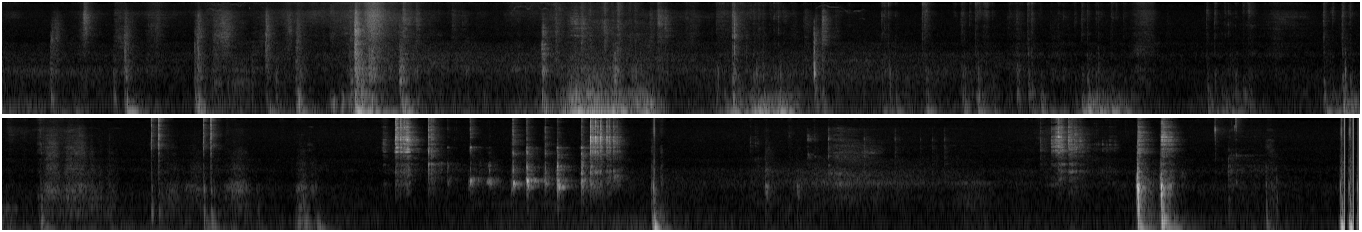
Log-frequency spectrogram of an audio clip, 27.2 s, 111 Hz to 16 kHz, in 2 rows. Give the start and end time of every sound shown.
0.3s-3.2s: footsteps
8.8s-13.7s: keyboard typing
17.4s-20.1s: cutlery and dishes
24.1s-25.4s: cutlery and dishes

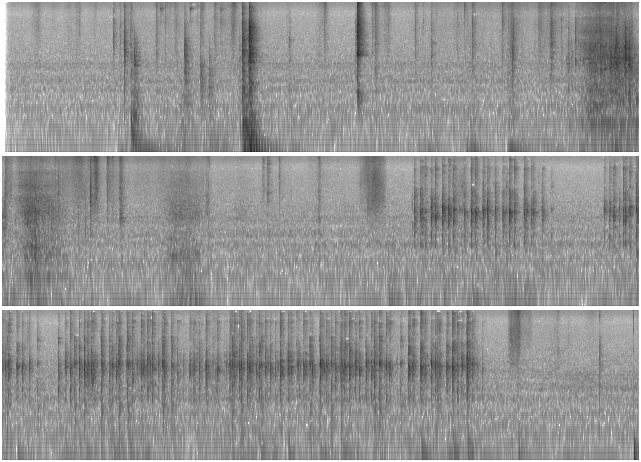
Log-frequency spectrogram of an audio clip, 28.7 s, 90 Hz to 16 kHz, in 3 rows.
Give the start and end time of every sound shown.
1.8s-4.0s: door
5.3s-5.5s: light switch
5.5s-8.6s: footsteps
15.7s-26.4s: keyboard typing

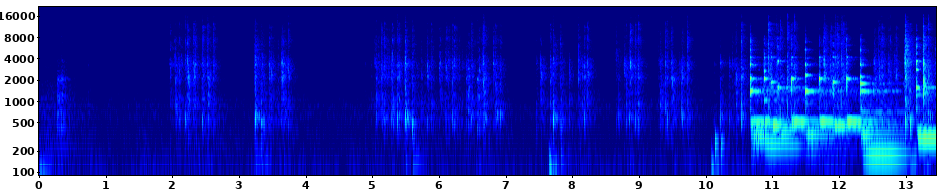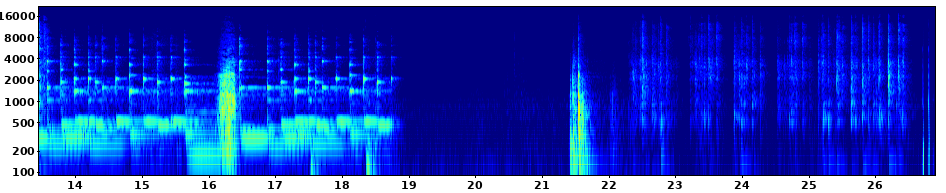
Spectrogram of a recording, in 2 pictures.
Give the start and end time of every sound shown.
2.0s-2.8s: keyboard typing
3.1s-3.8s: keyboard typing
5.1s-5.6s: keyboard typing
7.4s-9.8s: keyboard typing
10.4s-13.6s: keyboard typing
10.5s-18.9s: phone ringing
22.4s-26.7s: keyboard typing

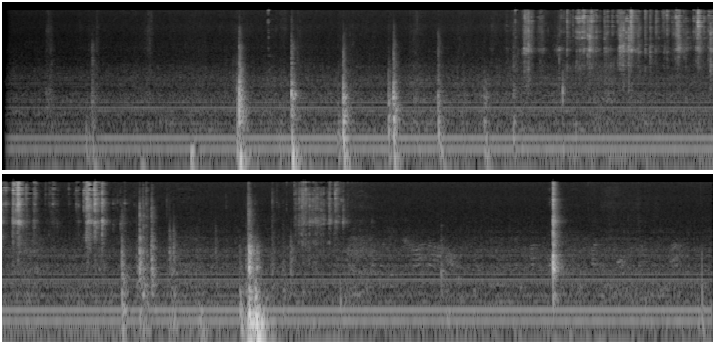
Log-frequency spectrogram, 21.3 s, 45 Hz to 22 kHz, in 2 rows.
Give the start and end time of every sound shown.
3.5s-7.5s: footsteps
7.7s-12.4s: keys
12.5s-14.8s: door
15.0s-15.9s: keys
18.9s-19.1s: light switch

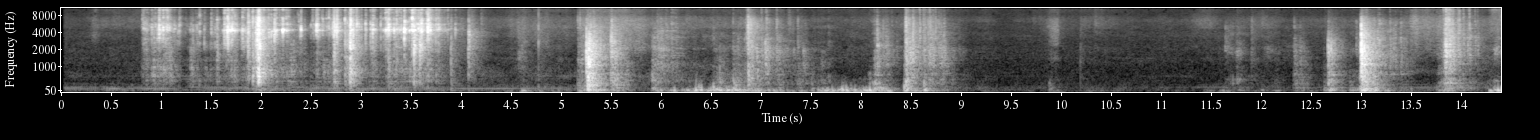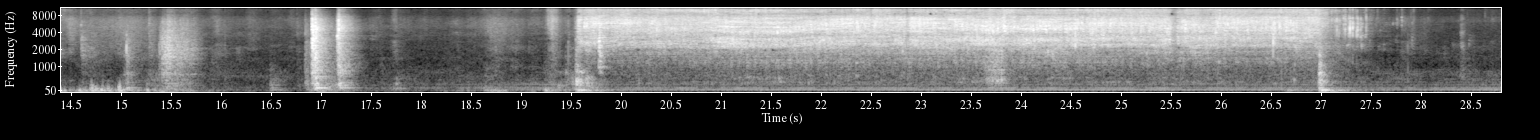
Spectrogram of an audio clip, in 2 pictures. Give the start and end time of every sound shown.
0.8s-4.2s: keys
5.2s-8.9s: wardrobe or drawer
12.6s-14.1s: wardrobe or drawer
16.8s-17.4s: door
19.5s-27.1s: running water

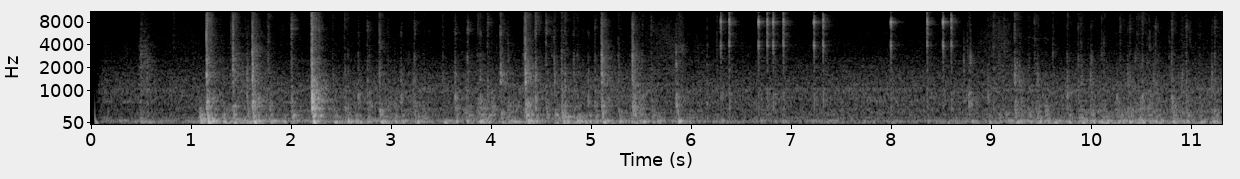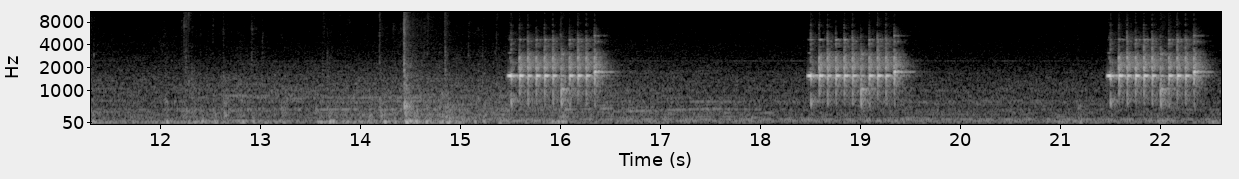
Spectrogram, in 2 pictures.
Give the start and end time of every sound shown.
1.0s-6.3s: keyboard typing
9.1s-15.3s: keyboard typing
15.4s-16.8s: phone ringing
18.3s-19.6s: phone ringing
21.4s-22.6s: phone ringing

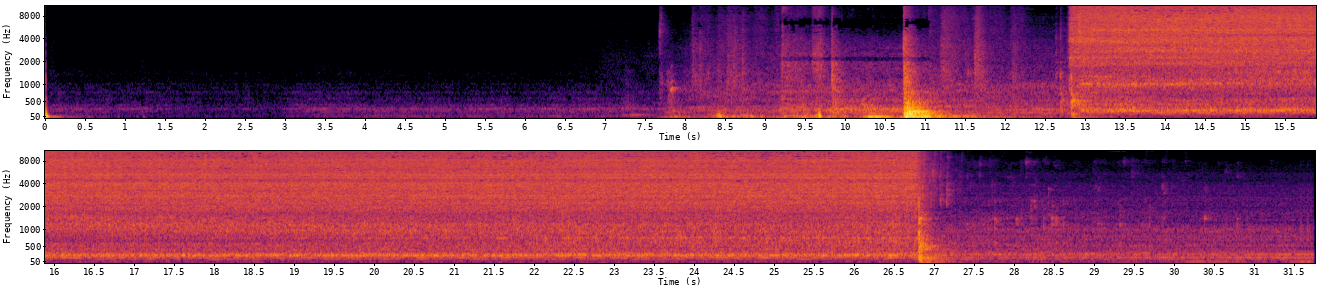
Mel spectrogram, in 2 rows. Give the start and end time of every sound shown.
8.0s-11.8s: footsteps
10.6s-11.3s: door
12.7s-31.2s: running water

